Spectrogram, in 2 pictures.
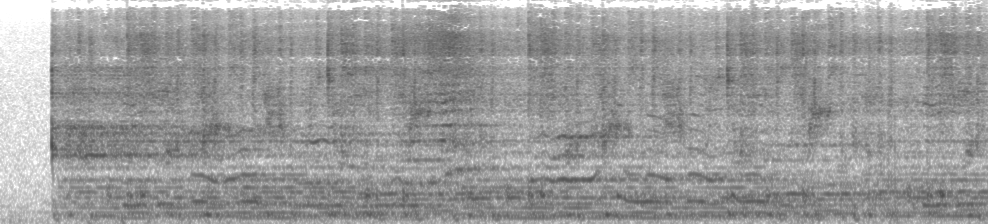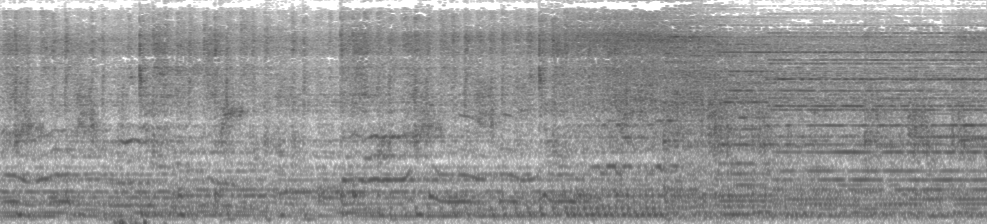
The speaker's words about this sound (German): Okay, jetzt kommen wir zu Orochimaru. Okay. Orochimaru, also ich finde, bei Orochimaru ist die Musik irgendwie so ein bisschen so gruselig, so unheimlich.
